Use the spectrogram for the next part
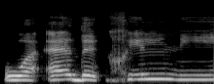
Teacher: اد میں دال کی آواز کو ہلانا ہے، ایکو ساؤنڈ ہوگی ، اس کو کلکلا کہتے ہیں عربک میں، واؤ میں ہونٹ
